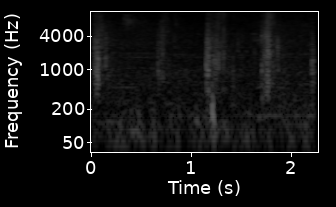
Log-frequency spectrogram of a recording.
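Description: Footsteps of a person walking on a concrete path, four steps about half a second apart.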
